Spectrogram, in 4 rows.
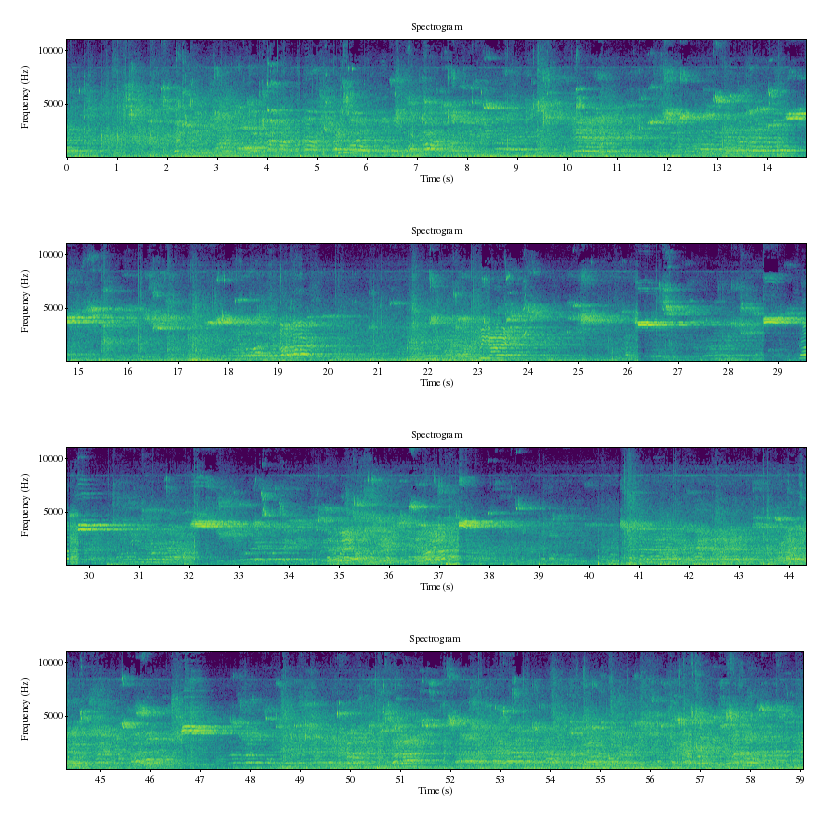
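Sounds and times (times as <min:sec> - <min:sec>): sneaker squeaks: 0:00.0 - 0:59.0.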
